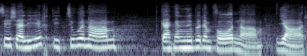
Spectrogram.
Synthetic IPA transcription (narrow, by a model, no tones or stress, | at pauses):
sɪʃəliəχtit͡suːənaːm | ɡ̥aɡənybəɾdɛmfɔːɾna̰ːmja̰ːɾ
